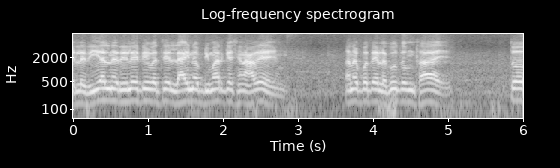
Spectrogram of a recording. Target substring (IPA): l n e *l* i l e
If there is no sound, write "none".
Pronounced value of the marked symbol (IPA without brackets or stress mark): ɾ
